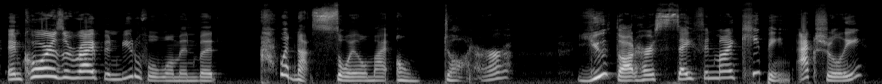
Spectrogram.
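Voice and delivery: loud, protesting king of gods; exclaiming. A narrator's reading. Zeus protests his innocence to Demeter, exclaiming. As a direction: exclaim it, offended at the charge. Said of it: "Zeus exclaimed".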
